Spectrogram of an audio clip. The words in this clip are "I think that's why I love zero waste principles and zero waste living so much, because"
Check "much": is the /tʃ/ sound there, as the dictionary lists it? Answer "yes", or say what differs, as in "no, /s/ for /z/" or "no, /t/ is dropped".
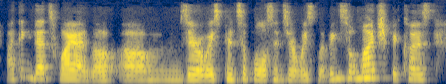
yes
